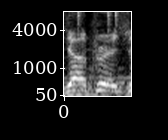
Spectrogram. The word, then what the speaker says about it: Yvngxchris: top three I'm accounting y v n GX c h r i s that's how you pronounce it young Christi just won't ever fall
